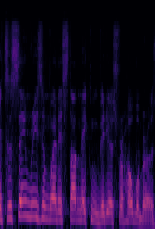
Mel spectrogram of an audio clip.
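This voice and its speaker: This is a man speaking. His voice has a dark, mellow tone. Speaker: YouTuber. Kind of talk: video essay commentary. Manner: fast.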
